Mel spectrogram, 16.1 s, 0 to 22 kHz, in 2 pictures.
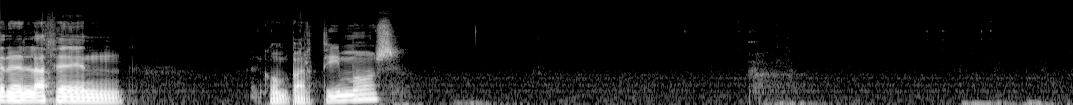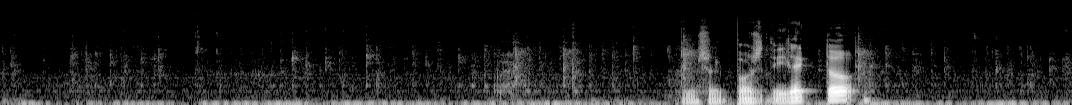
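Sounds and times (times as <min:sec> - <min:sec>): computer keyboard typing: 0:06.9 - 0:16.0.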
